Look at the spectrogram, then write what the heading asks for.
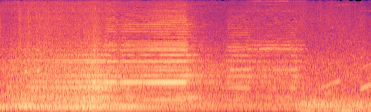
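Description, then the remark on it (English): A car roars amid blaring horns and busy street noise as it is thrown into reverse and swerves back onto an avenue, loud for a couple of seconds before easing off, then an engine whines upward as it pulls away. “Now the man throws the car in reverse and swerves back onto the avenue.”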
